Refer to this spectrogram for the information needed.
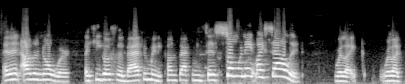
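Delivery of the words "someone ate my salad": high-pitched mock accusation; mocking high kid voice; whiny accusing kid. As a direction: imitate an indignant boy, voice pitched way up. Mocking the boy's false accusation.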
